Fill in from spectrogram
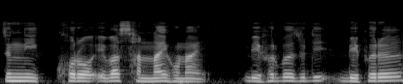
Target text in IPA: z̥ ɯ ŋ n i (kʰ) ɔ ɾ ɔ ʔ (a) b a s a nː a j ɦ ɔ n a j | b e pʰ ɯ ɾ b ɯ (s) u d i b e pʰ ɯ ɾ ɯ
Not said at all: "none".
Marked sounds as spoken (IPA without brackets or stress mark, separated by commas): kʰ, e, z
